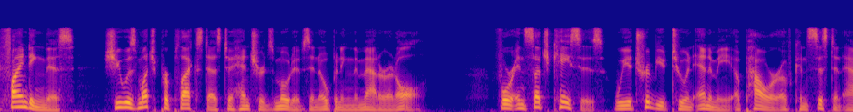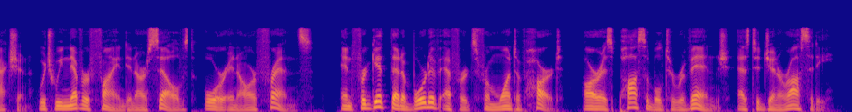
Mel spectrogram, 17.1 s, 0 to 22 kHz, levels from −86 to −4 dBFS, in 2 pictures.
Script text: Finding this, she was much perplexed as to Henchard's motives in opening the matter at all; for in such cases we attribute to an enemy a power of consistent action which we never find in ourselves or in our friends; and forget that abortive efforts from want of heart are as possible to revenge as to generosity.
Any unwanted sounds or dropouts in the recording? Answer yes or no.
yes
